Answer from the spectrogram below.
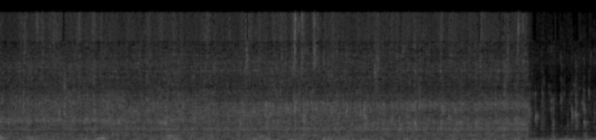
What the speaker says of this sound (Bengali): এখন এটা খুব ভালোভাবে ফুটবে।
